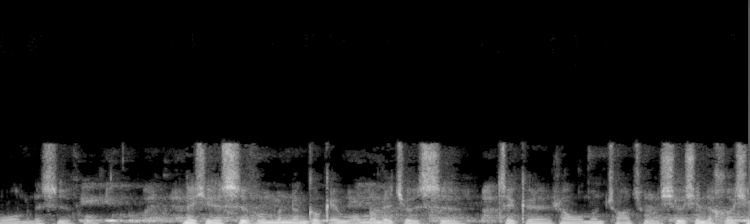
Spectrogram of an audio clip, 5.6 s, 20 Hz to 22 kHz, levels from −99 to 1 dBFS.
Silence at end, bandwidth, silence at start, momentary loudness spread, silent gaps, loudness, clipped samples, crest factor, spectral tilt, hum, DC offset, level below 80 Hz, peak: 0 s; 8.4 kHz; 0 s; 9 LU; none; -21 LUFS; under 0.1%; 16 dB; -5 dB/octave; none; under 0.1%; -48 dBFS; -4 dBFS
